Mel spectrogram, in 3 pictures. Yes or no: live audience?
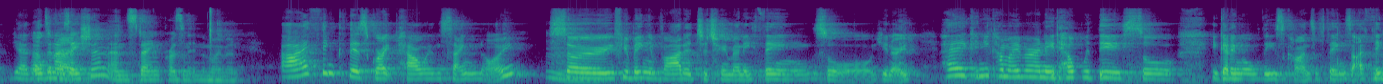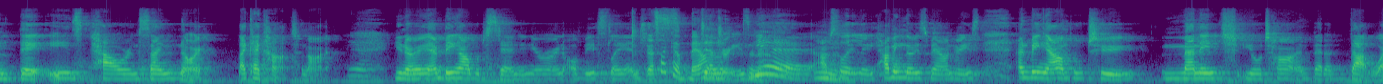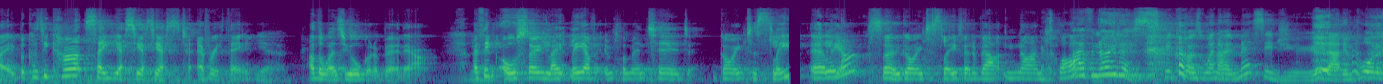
yes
